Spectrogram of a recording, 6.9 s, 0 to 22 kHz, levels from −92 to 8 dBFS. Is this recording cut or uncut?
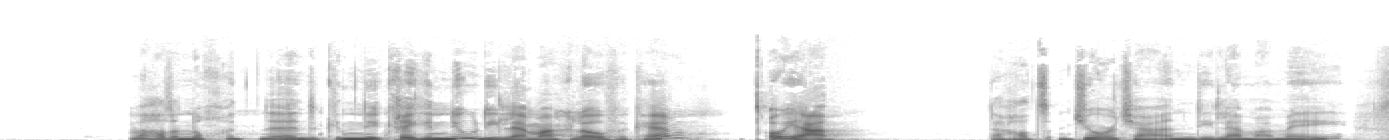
cut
